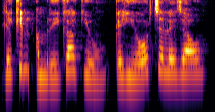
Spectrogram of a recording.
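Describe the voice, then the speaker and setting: A woman's voice: high-pitched, warm tone, lightly acted. A woman reading as a fretful older aunt. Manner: fretful and disapproving. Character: anxious older aunt, sour and cautious.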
